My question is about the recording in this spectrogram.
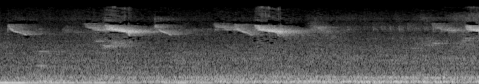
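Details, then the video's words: Female white-eye in líu song, giving bright, high, falling whistled notes in quick succession over a steady low background hum. "Khuyên mái líu"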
